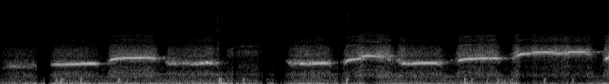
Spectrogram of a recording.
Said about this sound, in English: You suck at whistling.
